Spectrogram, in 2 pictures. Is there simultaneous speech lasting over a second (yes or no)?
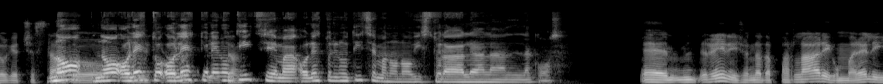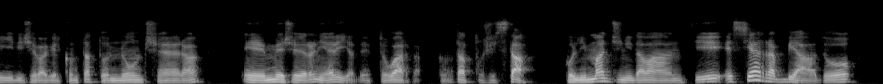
yes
